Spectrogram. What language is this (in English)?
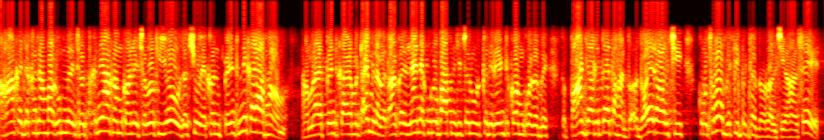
Maithili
